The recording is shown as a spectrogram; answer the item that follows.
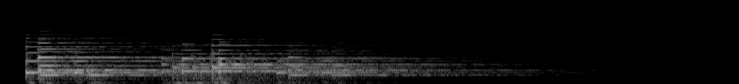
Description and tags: Fast phrase expressing a question mark or expectation.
